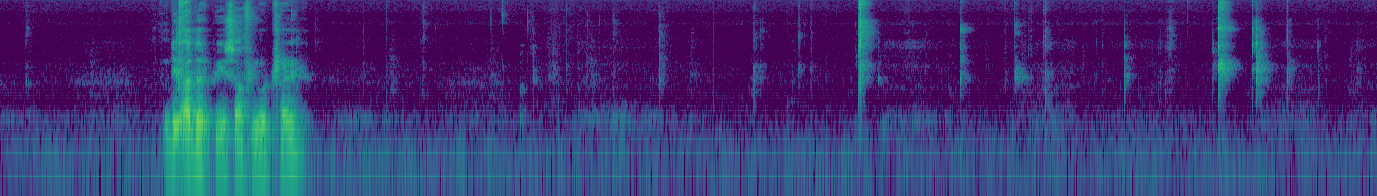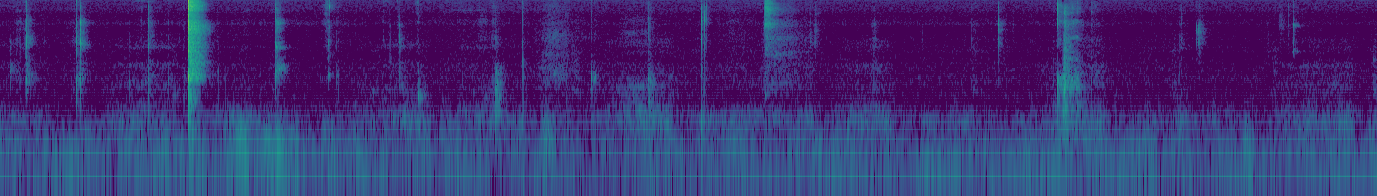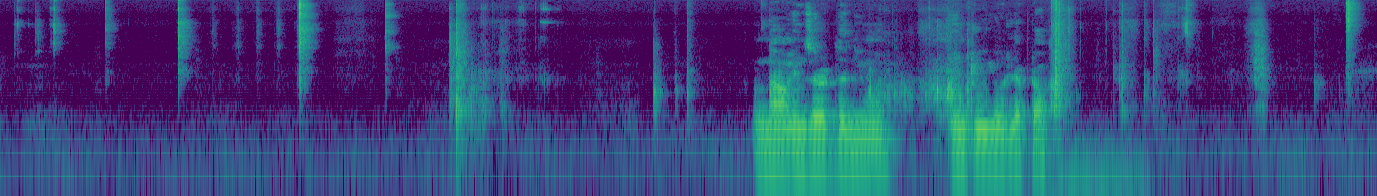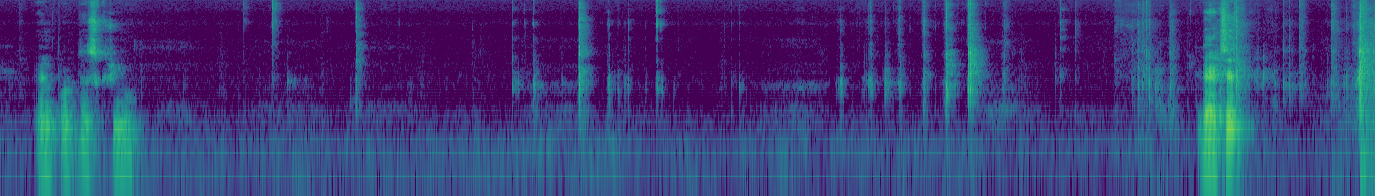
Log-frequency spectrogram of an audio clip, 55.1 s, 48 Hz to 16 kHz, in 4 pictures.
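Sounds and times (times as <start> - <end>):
steady low hum: 35.0 - 39.5
clicks and taps handling laptop: 49.6 - 53.2.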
